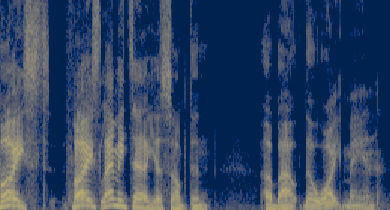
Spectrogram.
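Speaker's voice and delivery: scary put-on cartoon voice. Practicing a voice he is working on, doing an Uncle Ruckus impression. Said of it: "That voice, I'm scared".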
